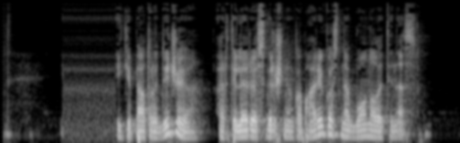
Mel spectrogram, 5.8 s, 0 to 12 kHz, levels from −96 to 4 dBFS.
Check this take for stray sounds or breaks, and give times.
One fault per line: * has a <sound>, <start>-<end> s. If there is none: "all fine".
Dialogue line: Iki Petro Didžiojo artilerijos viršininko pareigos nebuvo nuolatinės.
all fine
